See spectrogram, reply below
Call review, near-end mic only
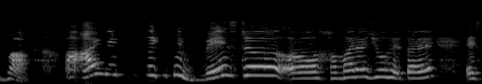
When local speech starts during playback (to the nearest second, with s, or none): none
